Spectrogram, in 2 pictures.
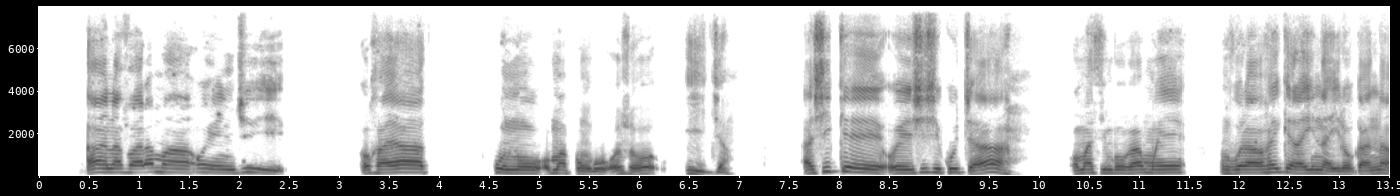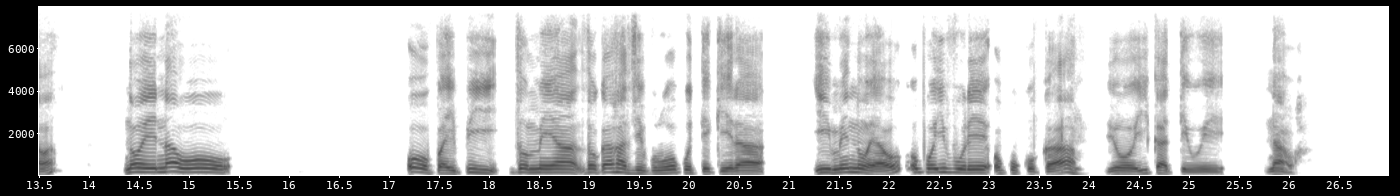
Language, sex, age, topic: Oshiwambo, male, 18-24, agriculture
